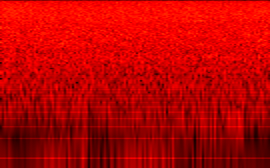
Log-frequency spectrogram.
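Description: A steady, dense hiss of heavy rain pours down without pause in the Amazon rainforest, an even wash of noise with no distinct drops standing out and no voices present.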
